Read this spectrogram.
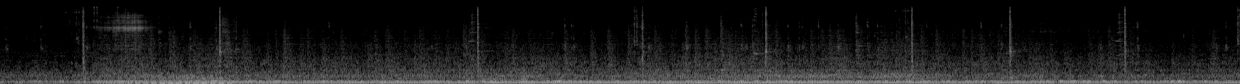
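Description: A machine starts up and hums low and steadily.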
